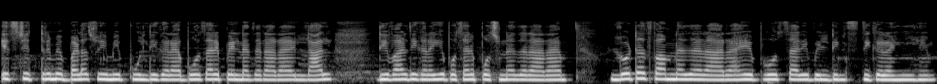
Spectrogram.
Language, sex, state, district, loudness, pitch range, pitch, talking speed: Hindi, female, Madhya Pradesh, Bhopal, -12 LUFS, 220-230 Hz, 225 Hz, 260 wpm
